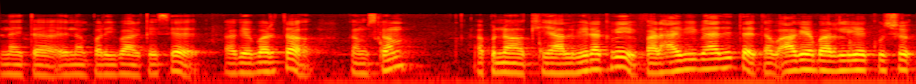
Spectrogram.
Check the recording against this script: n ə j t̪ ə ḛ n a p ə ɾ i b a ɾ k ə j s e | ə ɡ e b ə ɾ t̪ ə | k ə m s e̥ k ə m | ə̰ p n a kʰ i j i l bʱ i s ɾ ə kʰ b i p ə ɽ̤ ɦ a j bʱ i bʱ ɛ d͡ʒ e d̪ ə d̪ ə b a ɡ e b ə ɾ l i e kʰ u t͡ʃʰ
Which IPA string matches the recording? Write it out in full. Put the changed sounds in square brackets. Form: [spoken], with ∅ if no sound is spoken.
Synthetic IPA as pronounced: n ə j t̪ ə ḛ n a p ə ɾ i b a ɾ k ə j s e | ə ɡ e b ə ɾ t̪ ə | k ə m s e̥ k ə m | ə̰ p n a kʰ i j [a] l bʱ i [∅] ɾ ə kʰ b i p ə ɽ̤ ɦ a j bʱ i bʱ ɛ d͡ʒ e [t̪] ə [t̪] ə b a ɡ e b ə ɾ l i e [k] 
